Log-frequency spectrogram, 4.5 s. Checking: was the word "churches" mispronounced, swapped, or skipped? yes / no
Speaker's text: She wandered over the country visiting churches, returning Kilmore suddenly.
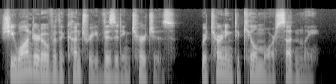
no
